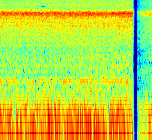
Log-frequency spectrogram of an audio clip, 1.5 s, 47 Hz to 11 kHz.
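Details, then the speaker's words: Suzuki DA64W with K6A turbo engine, which has a low-power problem, idling with the air-con switched on: deep, lumpy low rumble, the shaking grows stronger, RPM sags very low and the exhaust vibrates heavily; rough idle worsens under AC load, cause not yet found. "So ito na po ang resulta pag naka-aircon na po tayo. Lalong lumalakas ang kurog-kurog ng makina. Ang RPM ngayon ay sobrang baba."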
